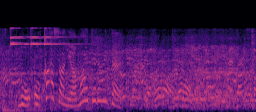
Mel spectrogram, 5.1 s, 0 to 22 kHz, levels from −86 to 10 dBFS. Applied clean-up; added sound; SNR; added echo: none; Doorbell; 7 dB; none.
